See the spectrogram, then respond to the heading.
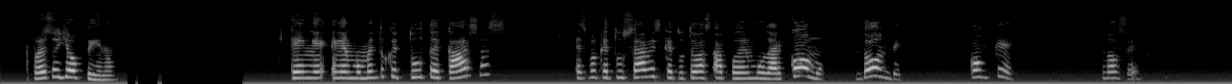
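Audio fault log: throughout mains hum: a ground loop or nearby transformer couples the 50 Hz power line into the signal, giving a steady low tone at about 10 dB below the speech.
1.27–1.38 s short stall from a late packet: the jitter buffer ran dry for 82 ms, so the receiver held the last sound until the packet arrived, nothing lost.
1.38–1.60 s and 1.62–2.45 s call audio freeze: packets were likely held up in transit, emptying the buffer; the last sound fades to near silence for 200 ms, then 810 ms.
8.24–12.29 s jitter buffer speed-up: the buffer held excess audio, as after delayed packets arrive together, so short pitch-period pieces were cut, about 150 ms in all; speech runs 4% fast at unchanged pitch.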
